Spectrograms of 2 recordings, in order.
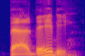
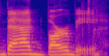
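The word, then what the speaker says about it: Bhad Bhabie: It's Bad Baby. Why did I think her name was Bad Barbie? A lot of people do. Okay. I thought that initially as well, but it's just the way it's spelled because there's H's in there and people just want to know.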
